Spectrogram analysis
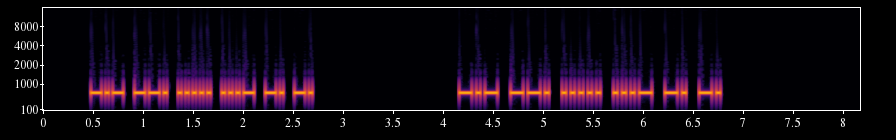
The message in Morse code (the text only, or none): KG5VNN KG5VNN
